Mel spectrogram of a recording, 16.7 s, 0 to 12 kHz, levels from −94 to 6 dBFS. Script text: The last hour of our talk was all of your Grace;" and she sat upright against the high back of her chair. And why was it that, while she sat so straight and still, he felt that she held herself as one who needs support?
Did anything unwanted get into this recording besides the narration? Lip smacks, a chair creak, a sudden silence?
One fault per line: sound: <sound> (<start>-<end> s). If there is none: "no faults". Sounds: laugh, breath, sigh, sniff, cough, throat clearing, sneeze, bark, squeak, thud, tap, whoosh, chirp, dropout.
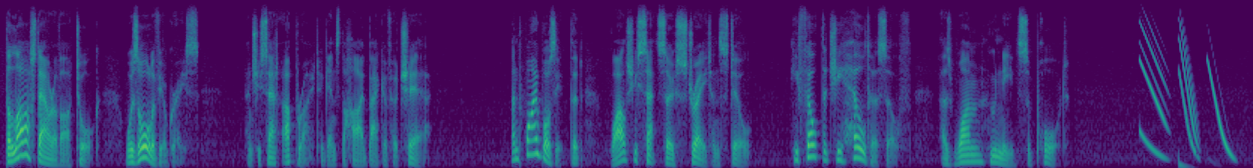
sound: chirp (15.2-16.5 s)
